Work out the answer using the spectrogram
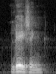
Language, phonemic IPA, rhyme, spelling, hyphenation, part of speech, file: Dutch, /ˈleː.zɪŋ/, -eːzɪŋ, lezing, le‧zing, noun, Nl-lezing.ogg
- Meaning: 1. reading (act of) 2. lecture 3. reading (of a text), passage (that is read) 4. reading (an attested or proposed variant of a section of text)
